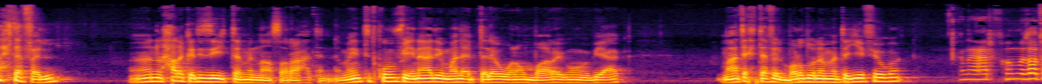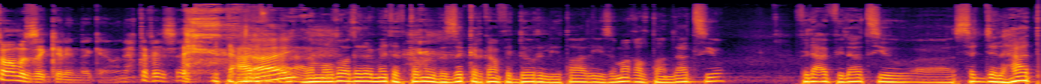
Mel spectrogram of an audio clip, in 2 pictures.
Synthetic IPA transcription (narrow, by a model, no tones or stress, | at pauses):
maħt̪afal | analħɑɾˤɑkad̪iːzaːd͡ʒt̪amɪnhasˤɑɾˤɑ̰ːħɑt̪ɑnlamːaʔɪnt̪at̪kuːnfinaːd̪iwmaalʕab̚t̪alawːalahumbɑːɾˤɑjɡuːnmabiːʕak | mat̪ɪħt̪afɪlbɑɾˤd̪ˤulamːat̪ɪd͡ʒiːfiuɡan | ʔanaʕaʕɾɑfhumːazaːt̪umamʊt̪zakːɪɾind̪akːamanɪħt̪afɪlʃaʔɪnt̪aʕaːɾajʕalalmɑwd̪ˤuːʕd̪aɡalmaɪnt̪at̪kamːalbazːakːɑɾˤkaːnfid̪ːaːɾalʔiːt̪ˤɑːliʔɪzamaɣɑlt̪ˤɑːnlaːt̪siu | fɪlʕabfilaːt̪siusad͡ʒːalɦaːt̪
